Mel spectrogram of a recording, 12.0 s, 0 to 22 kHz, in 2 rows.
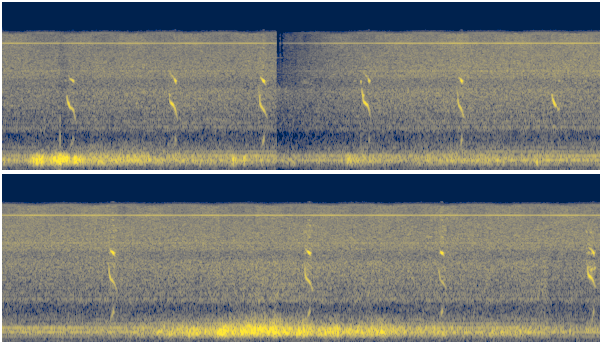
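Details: Ospreys feeding at the nest at Loch Garten, Abernethy Forest, Scotland, recorded by nest camera at 12:35 pm on 18 May 2016; short, thin, upslurred chirps repeat roughly every second over steady low rumbling noise.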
